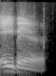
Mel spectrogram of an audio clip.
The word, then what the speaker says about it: Hebert: Uh, oh, it's Hebert. Who's Bobby Hebert? That's what I'm thinking about. – Silent H. – Yeah, because he, he, was like, uh, not Bobby tell. Herbert, Bobby Hebert.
